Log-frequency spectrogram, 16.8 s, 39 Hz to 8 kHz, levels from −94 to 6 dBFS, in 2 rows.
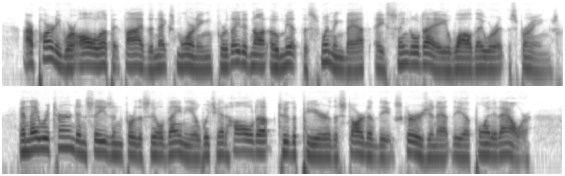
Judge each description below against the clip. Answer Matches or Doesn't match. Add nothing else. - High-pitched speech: Doesn't match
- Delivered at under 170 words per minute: Doesn't match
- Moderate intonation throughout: Matches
